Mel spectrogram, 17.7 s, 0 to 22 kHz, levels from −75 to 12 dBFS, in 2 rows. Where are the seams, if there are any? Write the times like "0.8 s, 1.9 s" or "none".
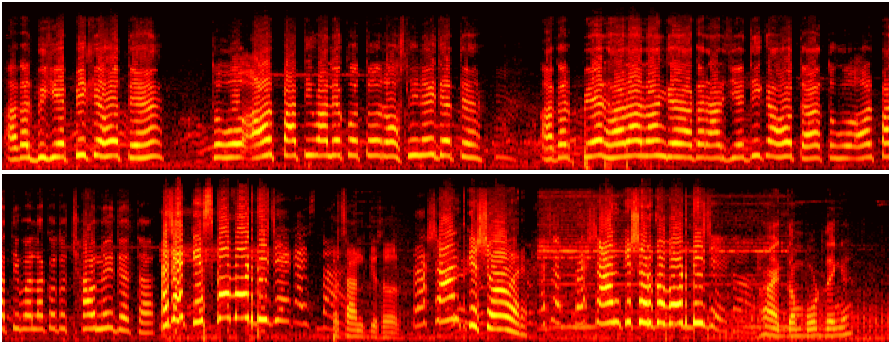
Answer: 10.4 s, 14.2 s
